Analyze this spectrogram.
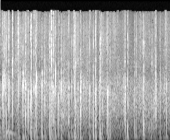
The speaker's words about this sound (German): kommen wir zu dem wahrscheinlich abenteuerlichsten Mann in dieser Runde, und zwar zu Janis McDavid. Hallo nochmal. Hallo. Nochmal Applaus.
